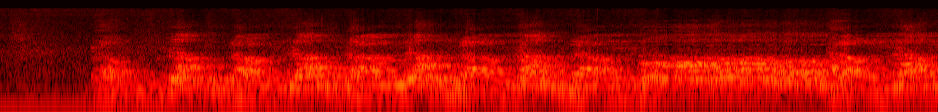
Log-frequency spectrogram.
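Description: A choir of men sings together in a hall.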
